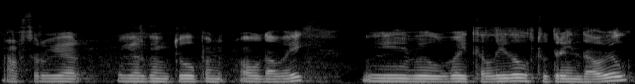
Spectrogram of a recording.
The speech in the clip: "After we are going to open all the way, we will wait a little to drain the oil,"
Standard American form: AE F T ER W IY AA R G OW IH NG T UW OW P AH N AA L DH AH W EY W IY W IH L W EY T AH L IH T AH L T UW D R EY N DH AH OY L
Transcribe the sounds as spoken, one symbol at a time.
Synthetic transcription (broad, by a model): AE F T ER W IY AA R G OW IH NG T UW OW P AH N AA L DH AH W EY W IY W IH L W EY T AH L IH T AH L T UW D R EY N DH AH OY L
